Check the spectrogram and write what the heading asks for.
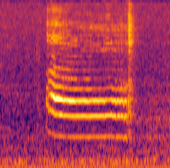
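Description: A single drawn-out meow from Pepper, a pet cat, clear and rising slightly then holding steady for under a second against a low background hum; no talking.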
